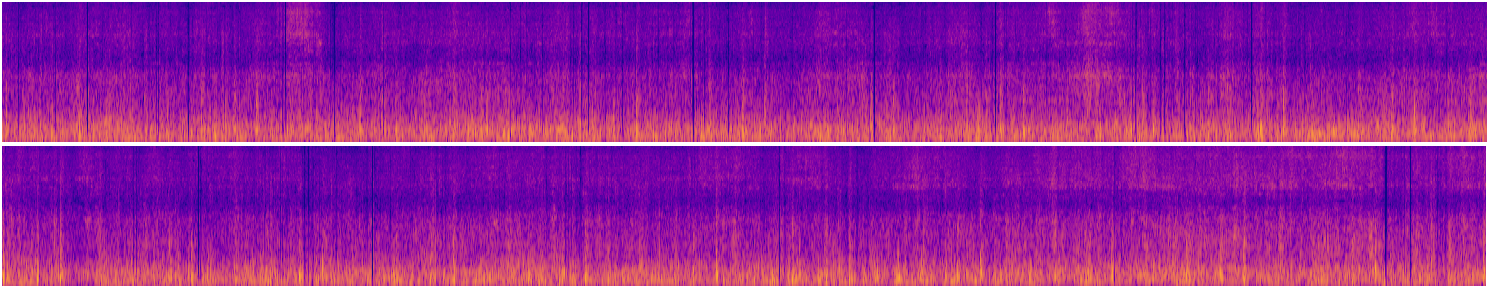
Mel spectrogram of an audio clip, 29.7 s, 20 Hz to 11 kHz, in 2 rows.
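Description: Heritage passenger train hauled by an SECR C class 0-6-0 steam locomotive running along the line: a steady rumble with continual small clicks and rattles of the carriage wheels on the track.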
